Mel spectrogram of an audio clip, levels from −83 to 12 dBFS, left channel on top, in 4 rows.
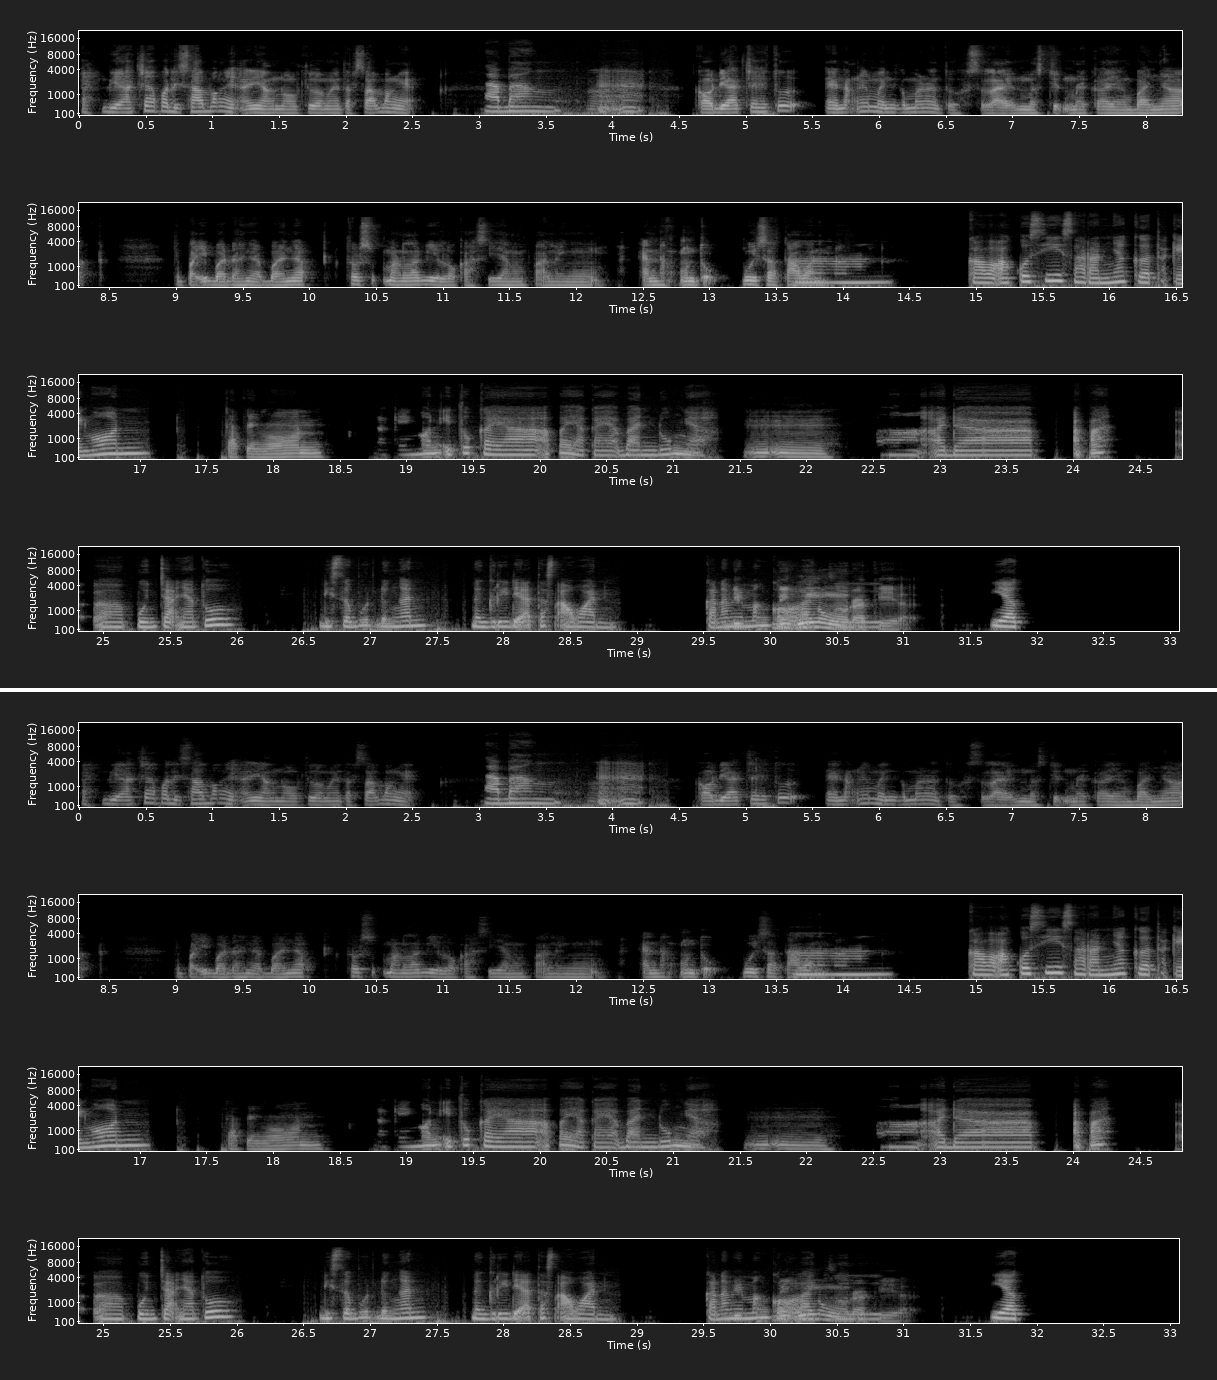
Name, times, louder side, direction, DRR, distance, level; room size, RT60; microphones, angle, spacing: voice 1, 0.0-2.5 3.8-4.2 4.6-8.3 8.6-12.2 12.5-13.9 17.6-18.4 21.5-22.2 29.6-31.1, left 7 dB, 80° left, 0.4 m, -30 dB
voice 2, 3.0-4.2 13.6-14.4 14.9-17.1 18.9-21.3 22.5-23.7 24.1-24.3 24.8-26.0 26.6-28.9 29.5-30.8 31.7-31.9, equal, 5° left, 0.3 m, -25 dB
5.0 x 3.1 x 2.4 m
head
